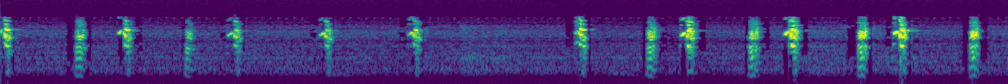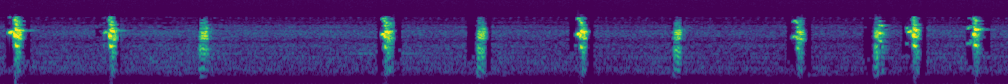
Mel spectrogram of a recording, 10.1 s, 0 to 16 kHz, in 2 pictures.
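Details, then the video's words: Slightly wet female peregrine falcon calling the male at Koszalin, Poland, 7 August 2023; loud raspy notes in uneven bursts with short pauses, over a quiet background. "Nila trochę przemoczona woła samca"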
